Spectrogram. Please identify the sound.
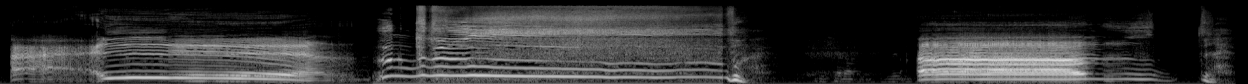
Man Grunt1
Grunt, man, voice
